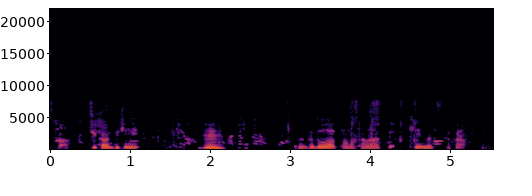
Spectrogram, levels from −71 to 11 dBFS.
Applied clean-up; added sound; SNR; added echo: classical method spectral subtraction.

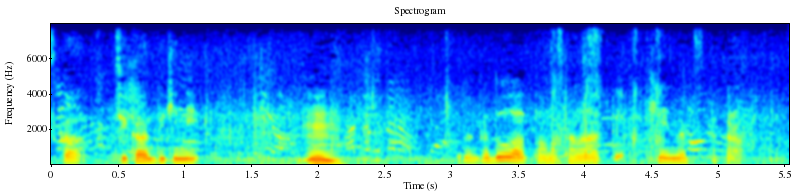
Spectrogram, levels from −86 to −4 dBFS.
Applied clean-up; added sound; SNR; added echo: none; Fart; 13 dB; none.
